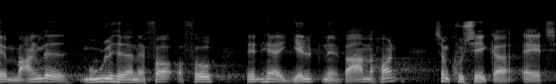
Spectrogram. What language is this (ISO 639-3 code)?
dan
